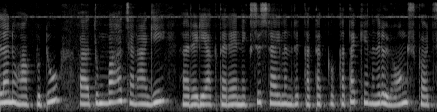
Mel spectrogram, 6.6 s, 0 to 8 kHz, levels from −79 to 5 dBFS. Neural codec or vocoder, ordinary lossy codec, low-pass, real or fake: none; none; 7.2 kHz; real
